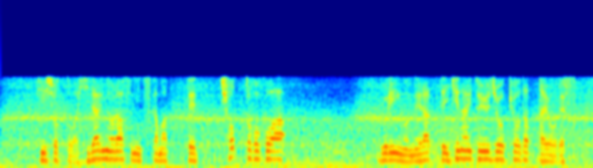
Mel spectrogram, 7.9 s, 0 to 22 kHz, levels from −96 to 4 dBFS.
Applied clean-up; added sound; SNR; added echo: none; Breathing; 10 dB; none.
